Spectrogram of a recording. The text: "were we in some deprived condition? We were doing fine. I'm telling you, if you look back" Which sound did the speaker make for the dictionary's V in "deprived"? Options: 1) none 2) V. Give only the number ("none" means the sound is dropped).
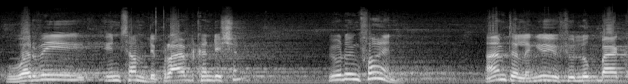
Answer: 2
